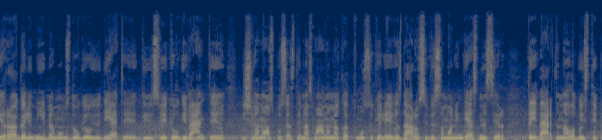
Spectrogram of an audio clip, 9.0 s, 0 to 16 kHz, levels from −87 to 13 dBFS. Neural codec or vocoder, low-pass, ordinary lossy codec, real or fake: vocoder, 44.1 kHz, 128 mel bands every 512 samples, BigVGAN v2; 14.4 kHz; AAC, 48 kbps; fake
